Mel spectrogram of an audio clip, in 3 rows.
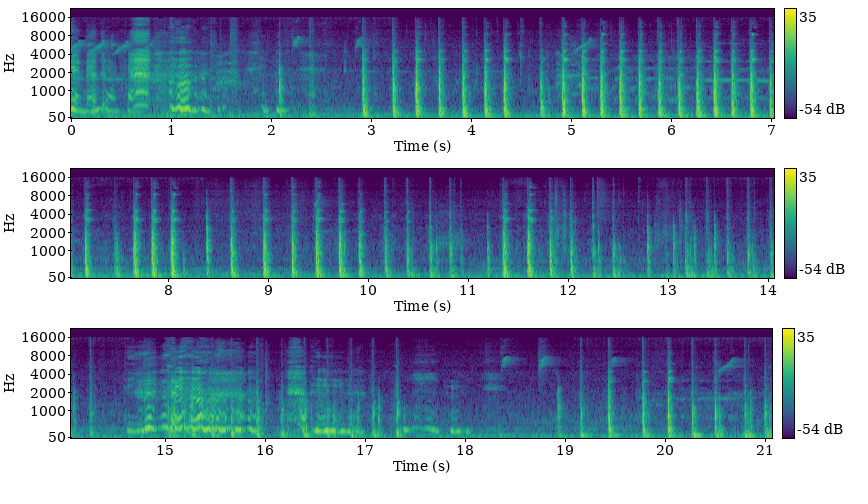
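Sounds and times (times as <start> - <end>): knife chopping on wooden board: 2.0 - 14.4, 18.9 - 21.0.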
